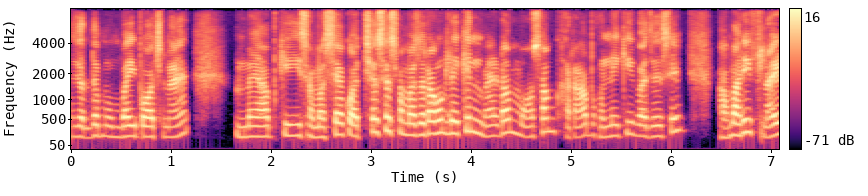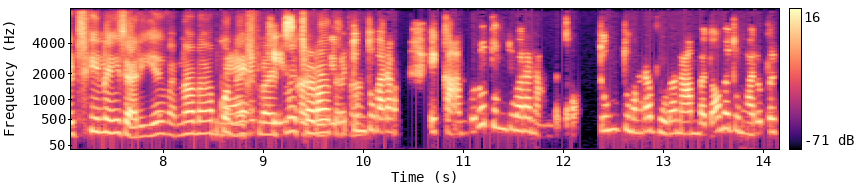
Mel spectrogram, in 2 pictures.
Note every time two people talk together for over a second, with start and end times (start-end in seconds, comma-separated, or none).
8.6-10.0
